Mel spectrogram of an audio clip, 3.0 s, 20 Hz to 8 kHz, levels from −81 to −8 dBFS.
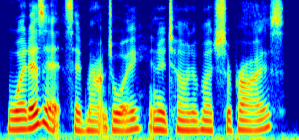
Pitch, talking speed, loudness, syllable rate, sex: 170 Hz, 220 wpm, -19 LUFS, 5.2 syllables/s, female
